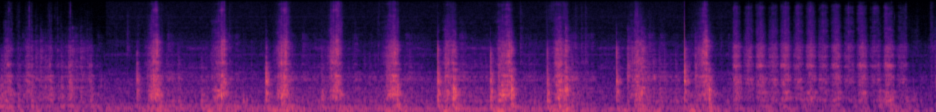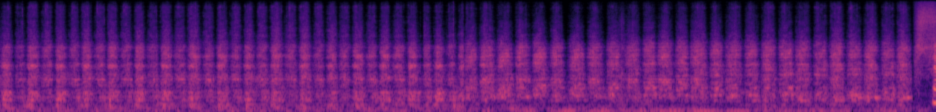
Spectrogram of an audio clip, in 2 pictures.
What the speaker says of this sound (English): I'm using a combination of a spoke shave and several files and rasps to work the neck down to the size that I need.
